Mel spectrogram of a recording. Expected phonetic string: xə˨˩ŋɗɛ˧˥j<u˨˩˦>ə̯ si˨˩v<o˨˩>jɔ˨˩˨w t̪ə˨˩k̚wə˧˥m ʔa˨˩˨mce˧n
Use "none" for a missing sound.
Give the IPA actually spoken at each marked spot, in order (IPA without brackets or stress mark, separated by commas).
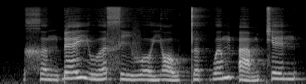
u˨˩˦, o˨˩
